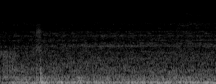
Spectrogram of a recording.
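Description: A steady low rumble like an idling vehicle engine, with a faint click about half a second in.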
